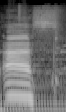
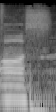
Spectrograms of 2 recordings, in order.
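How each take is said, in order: First: The vowel is said the American way. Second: The vowel is said the British way. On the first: The speaker calls it right. "he also said it's ass" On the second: The speaker calls it wrong. "not ass. I'm British man"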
